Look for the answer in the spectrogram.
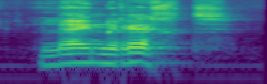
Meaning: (adjective) 1. perfectly straight, without curvature or aberration 2. direct; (adverb) diametrically
- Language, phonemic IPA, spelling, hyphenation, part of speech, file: Dutch, /ˈlɛi̯n.rɛxt/, lijnrecht, lijn‧recht, adjective / adverb, Nl-lijnrecht.ogg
